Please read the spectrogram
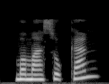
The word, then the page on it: memasukkan: Indonesian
